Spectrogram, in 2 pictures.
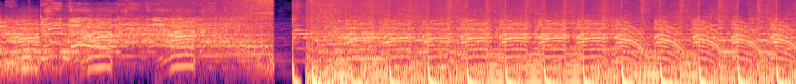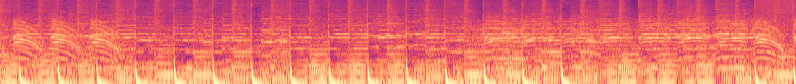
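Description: Loud, dense disco track with a steady thumping beat and guitars, while long swooping moo-like calls glide up and down over the music again and again.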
